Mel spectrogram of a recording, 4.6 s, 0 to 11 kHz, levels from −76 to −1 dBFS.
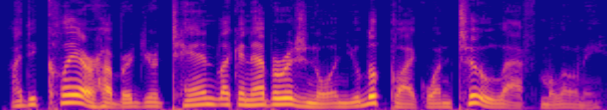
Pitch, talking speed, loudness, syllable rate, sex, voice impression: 130 Hz, 210 wpm, -19 LUFS, 6.6 syllables/s, male, very masculine, very adult-like, refreshing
